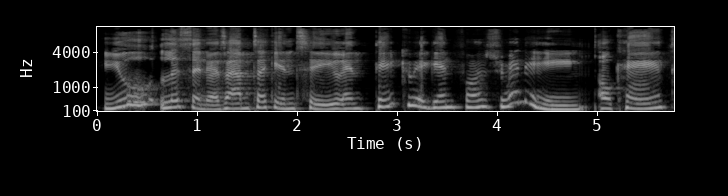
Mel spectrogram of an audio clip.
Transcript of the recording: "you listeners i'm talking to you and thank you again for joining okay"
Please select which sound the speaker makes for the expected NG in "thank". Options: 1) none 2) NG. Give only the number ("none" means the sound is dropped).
2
